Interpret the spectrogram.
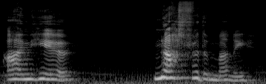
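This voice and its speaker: A woman's voice: on the high side, takes it slowly, a bit bright, soft background music. A woman playing a purring, vengeful cat woman with melodramatic delivery in an improvised comic radio play. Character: purring, vengeful woman who was turned into a pet cat.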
